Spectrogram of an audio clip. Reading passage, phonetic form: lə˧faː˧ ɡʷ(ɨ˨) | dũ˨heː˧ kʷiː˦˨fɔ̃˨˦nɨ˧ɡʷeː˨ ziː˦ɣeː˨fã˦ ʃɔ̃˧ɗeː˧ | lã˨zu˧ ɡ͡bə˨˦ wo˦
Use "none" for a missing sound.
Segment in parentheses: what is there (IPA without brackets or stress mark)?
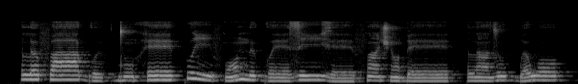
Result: ɨ˨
